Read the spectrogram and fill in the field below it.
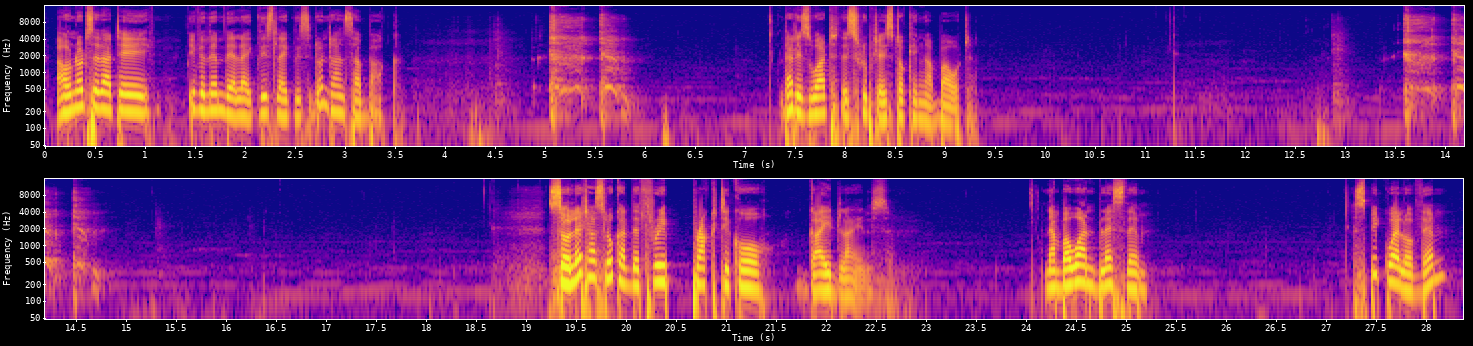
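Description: A woman speaks calmly into a microphone, close by, with pauses.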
